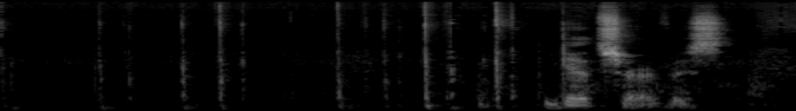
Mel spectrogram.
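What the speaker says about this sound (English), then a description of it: "I'm going to type the command get service" Keys clatter on a computer keyboard as a PowerShell command is typed, a quick irregular run of clicks that grows denser and louder toward the end, with faint murmurs in the background.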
